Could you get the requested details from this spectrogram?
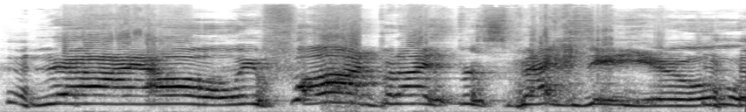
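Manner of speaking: high, loud sobbing speech; blubbering eulogy. Acted. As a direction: weep through a mock eulogy. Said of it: "He's just like".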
